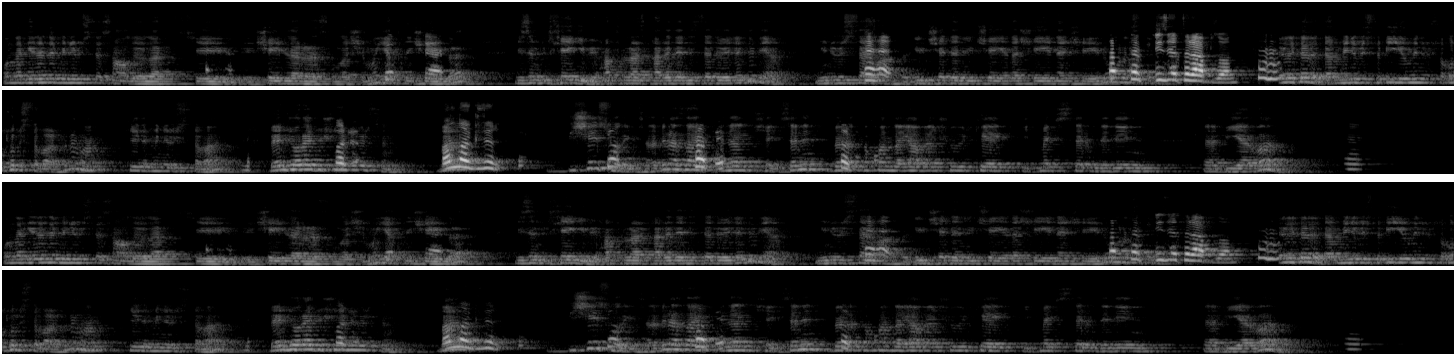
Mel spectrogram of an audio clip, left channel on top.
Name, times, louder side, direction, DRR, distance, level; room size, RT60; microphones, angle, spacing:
voice 1, 0.0-11.5 12.8-19.1 20.0-26.1 26.5-27.5, equal, 25° left, 1 dB, 2.3 m, -39 dB
voice 2, 11.3-12.8 17.9-18.0 18.9-19.5 20.6-20.7 21.5-21.7 22.9-23.0 28.0-28.1, left 7 dB, 50° left, 20 dB, 0.4 m, -25 dB
17.0 x 12.5 x 3.1 m, 1.1 s
head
